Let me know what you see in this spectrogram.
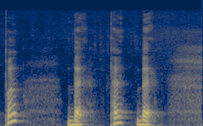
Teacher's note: We give air to the mouth cavity, and we let the lips go open, or in other words, open lips, and we'll have P, B, and if we add voice, that will be B. So there is no aspiration in Italian language. It's not like English P.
